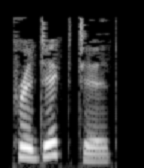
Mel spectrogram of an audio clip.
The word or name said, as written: predicted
